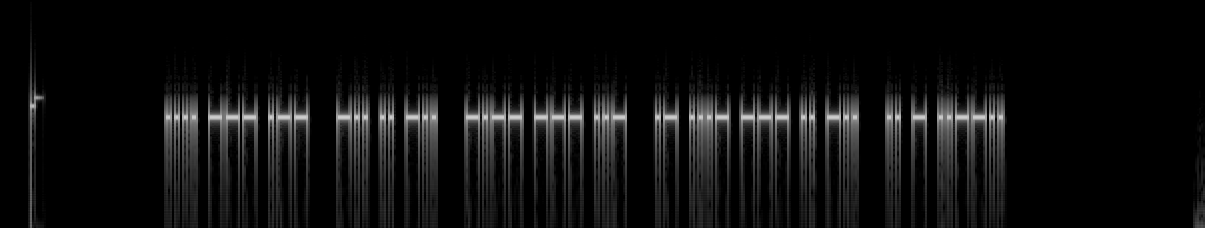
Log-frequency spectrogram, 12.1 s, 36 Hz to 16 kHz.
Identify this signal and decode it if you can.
Morse code, heard as a keyed tone, about 27 wpm, 700 Hz. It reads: HOW DID YOU AVOID IT?
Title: Sentences from Top 1000 Words - Review Part 6 - 28wpm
